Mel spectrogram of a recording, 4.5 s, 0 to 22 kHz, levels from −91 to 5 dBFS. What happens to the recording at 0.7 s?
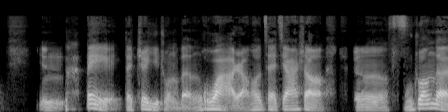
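At 0.65 to 0.67 s the speech has a skip ahead: roughly 0.7 s of audio was discarded, likely by an overflowing jitter buffer, and playback jumps straight to later material with no gap, so the two sides join almost directly and the delay shrinks abruptly.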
